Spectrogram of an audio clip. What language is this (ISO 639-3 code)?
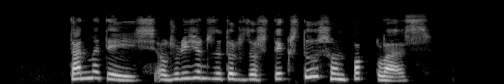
cat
